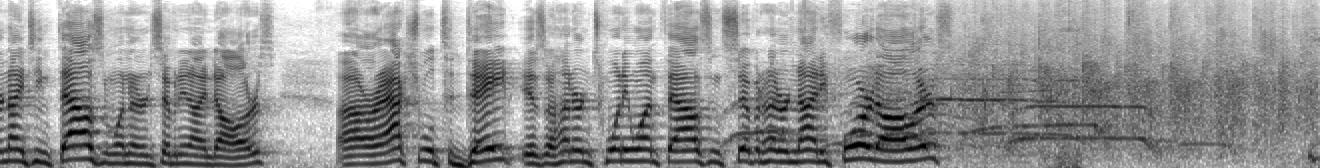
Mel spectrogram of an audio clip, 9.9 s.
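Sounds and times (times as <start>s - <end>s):
speech: 0.0s - 7.4s
audience applause: 6.9s - 9.9s.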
